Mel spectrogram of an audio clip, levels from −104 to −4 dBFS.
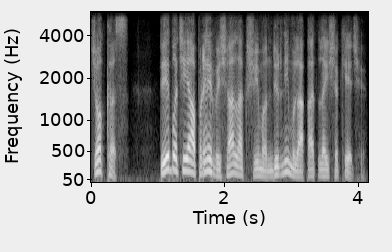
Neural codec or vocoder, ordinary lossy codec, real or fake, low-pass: codec, 16 kHz in and 24 kHz out, 0.6 kbps, FocalCodec, streaming, 4096 codes; Opus, 32 kbps; fake; 5.4 kHz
